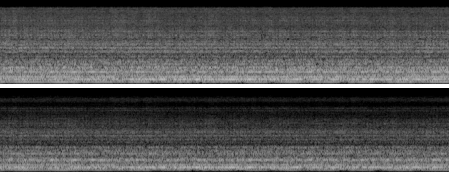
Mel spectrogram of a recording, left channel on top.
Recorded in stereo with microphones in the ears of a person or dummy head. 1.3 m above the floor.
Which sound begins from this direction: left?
A machine running, at 0.0 s.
